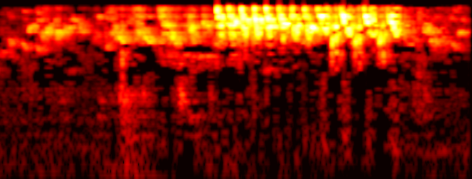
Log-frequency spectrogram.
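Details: Himalayan goldfinch singing a rapid, twittering run of high, buzzy notes that starts softly and swells into a dense, bright burst of quick chirps and trills before fading again.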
